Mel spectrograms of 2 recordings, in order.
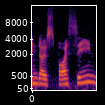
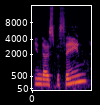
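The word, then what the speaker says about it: indospicine: it's actually indigofra and it could be endospicine but it's endospeciene and that's the toxin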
